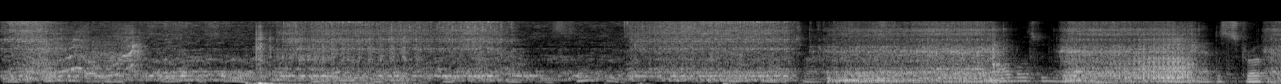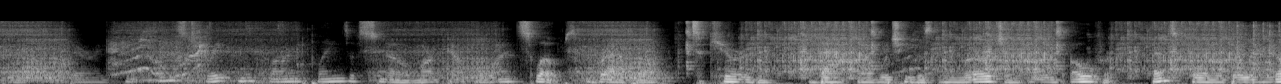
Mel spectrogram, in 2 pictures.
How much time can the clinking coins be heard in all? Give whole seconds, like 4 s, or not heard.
3 s.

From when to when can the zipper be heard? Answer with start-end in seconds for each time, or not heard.
0.4-1.4, 13.8-14.9, 21.6-22.2.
